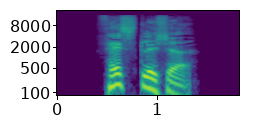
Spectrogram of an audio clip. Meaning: inflection of festlich: 1. strong/mixed nominative/accusative feminine singular 2. strong nominative/accusative plural 3. weak nominative all-gender singular
- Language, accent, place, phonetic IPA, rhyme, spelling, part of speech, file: German, Germany, Berlin, [ˈfɛstlɪçə], -ɛstlɪçə, festliche, adjective, De-festliche.ogg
